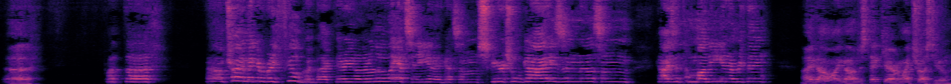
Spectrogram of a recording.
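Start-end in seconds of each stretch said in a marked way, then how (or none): 1.6-11.5 high-pitched frog puppet chatter; squeaky puppet greeting his cousin. Acted. Puppeteer voices Kermit to host, high puppet voice.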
